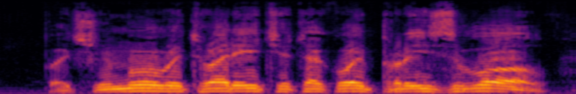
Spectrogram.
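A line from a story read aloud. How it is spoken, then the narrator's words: Angry big man asking. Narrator (Russian): зло спросил здоровяк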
